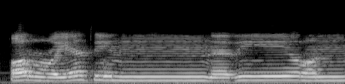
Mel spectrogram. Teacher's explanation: تنوین کے بعد حروف یرملون میں سے نون آ رہا ہے، یہاں پہ آپ نے ادغام کرنا ہے غنہ کے ساتھ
